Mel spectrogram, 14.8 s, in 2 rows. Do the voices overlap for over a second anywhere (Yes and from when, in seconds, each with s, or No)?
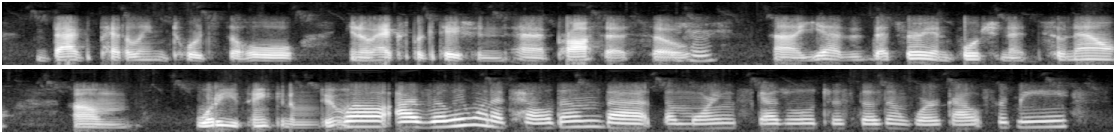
No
